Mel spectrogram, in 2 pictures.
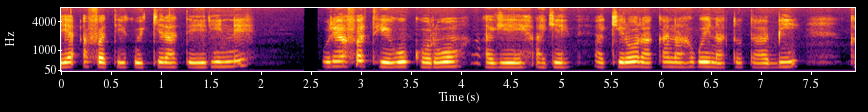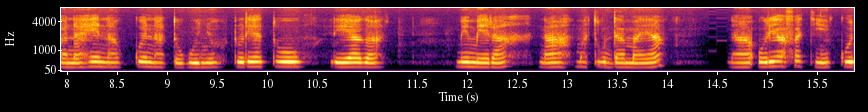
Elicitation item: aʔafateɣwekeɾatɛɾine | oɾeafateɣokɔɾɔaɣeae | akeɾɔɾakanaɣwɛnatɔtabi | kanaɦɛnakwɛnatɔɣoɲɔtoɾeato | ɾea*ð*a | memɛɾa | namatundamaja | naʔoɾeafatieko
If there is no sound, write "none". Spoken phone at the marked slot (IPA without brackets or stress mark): ɣ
